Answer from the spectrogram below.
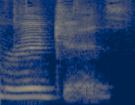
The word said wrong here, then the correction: rogue: Okay, so now you know you didn't pronounce that right. It's Rogue.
